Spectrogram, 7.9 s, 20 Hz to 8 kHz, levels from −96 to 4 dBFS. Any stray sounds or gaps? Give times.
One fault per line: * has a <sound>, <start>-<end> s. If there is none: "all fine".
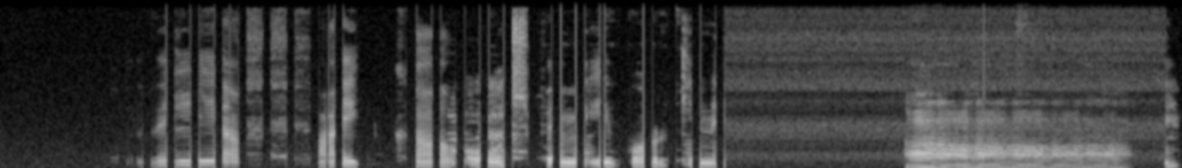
* has a laugh, 6.0-7.6 s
